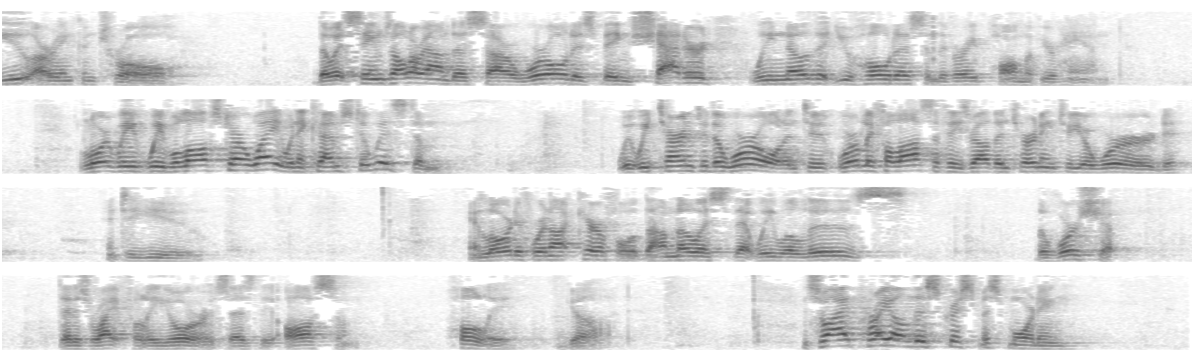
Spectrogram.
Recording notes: Recording includes part of our Christmas Service.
